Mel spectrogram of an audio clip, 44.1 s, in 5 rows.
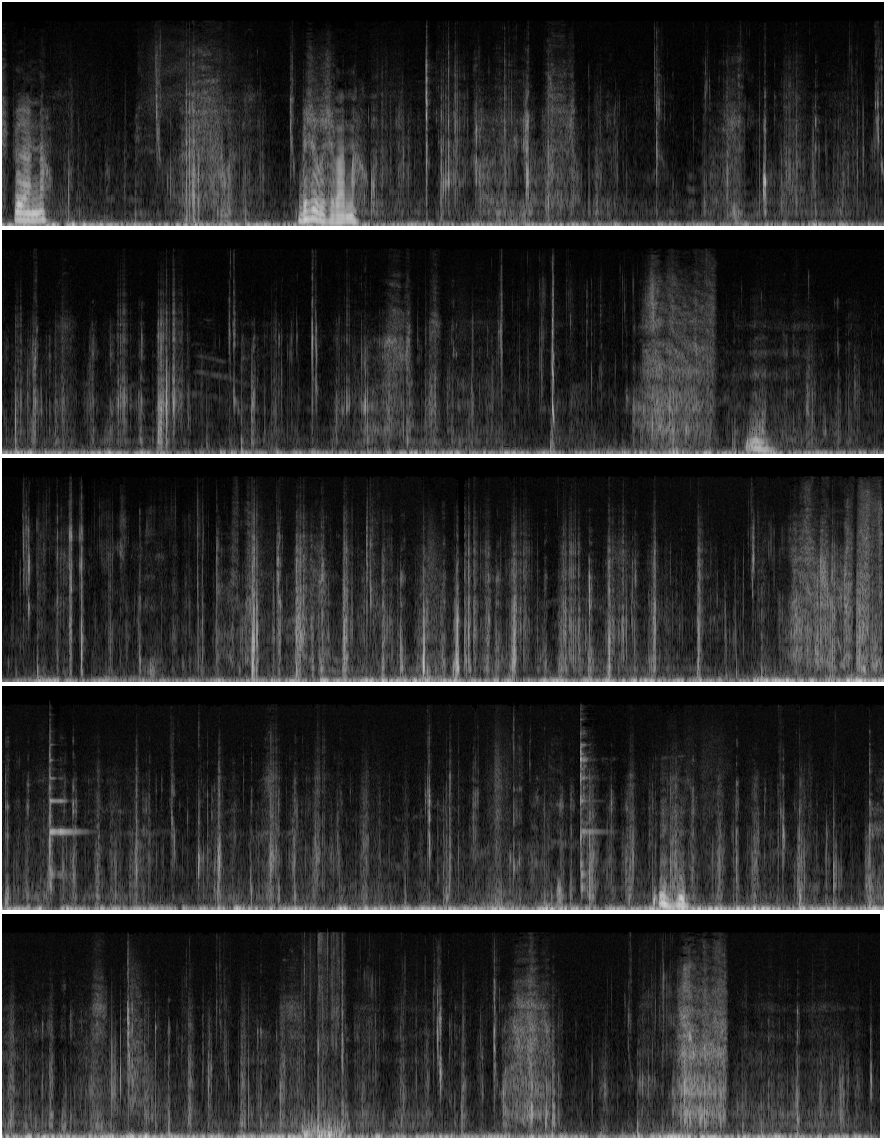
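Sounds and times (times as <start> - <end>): crunchy food chewing: 0.5 - 44.0
spoon clinking on ceramic bowl: 27.0 - 27.4, 32.2 - 32.6.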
